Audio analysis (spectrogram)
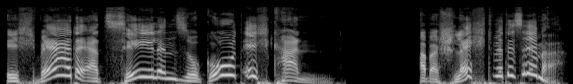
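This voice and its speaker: Man voicing a slow, swooping storybook crow. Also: high-pitched, huge pitch swings, fairly bright tone, dry recording, clean studio sound, voice pushed up, heavily acted. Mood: earnest, knowing. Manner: deliberate, drawn-out, storytelling delivery. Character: talkative, earnest crow telling palace gossip. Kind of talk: fairy-tale audiobook character voice.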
